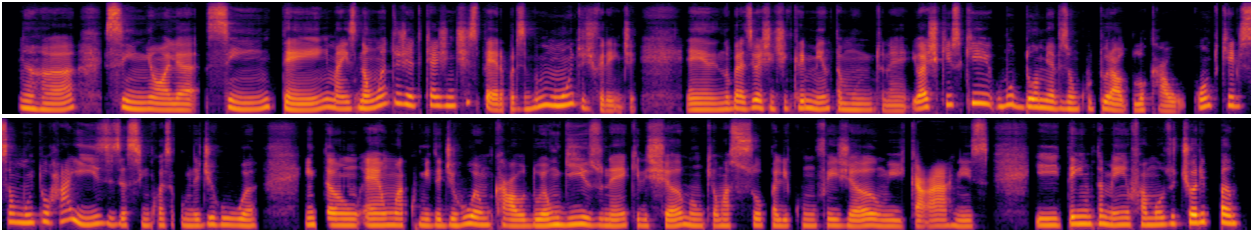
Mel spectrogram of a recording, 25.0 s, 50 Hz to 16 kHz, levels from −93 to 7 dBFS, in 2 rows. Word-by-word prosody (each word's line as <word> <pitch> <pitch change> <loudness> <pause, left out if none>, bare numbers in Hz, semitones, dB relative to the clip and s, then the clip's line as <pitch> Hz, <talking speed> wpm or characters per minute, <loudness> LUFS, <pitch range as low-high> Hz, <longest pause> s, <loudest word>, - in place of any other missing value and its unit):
Aham. 170 -1 -1 0.3
Sim, 175 -6 +3
olha, 155 -1 0
sim, 175 +1 0
tem, 160 +3 +2
mas 180 -1 0
não 200 +6 +2
é 290 - -2
do 330 -1 -3
jeito 270 -3 +1
que 275 0 -1
a - - +3
gente 255 +3 -1
espera, 245 - +1
por 170 +3 -6
exemplo, 175 +8 -2
é - - +2
muito 270 -2 +2
diferente. 150 -7 -5 0.5
Eh, 155 0 0
no 170 +1 -3
Brasil 185 +3 +2
a 205 - +4
gente 185 -1 -3
incrementa 190 -2 -2
muito, 155 -1 -6
né. 130 -1 -7
Eu 185 - +3
acho 210 +1 +5
que - - -6
isso 285 0 -1
que 325 -3 +2
mudou 235 -3 +2
a 220 - +3
minha 200 -3 +3
visão 175 -1 -2
cultural 175 -4 0
do 145 - -9
local, 135 -5 -4
o - - -14
quanto 235 +3 -1
que 265 - -4
eles 250 -1 -1
são 250 0 +1
muito 235 +2 0
raízes, 215 - -1
assim, 170 -1 0
com 170 - -7
essa 165 - -4
comida 160 -1 -5
de 185 +3 -1
rua. 170 -3 -2 0.5
Então, 170 -2 +1
eh, 165 -2 +4
uma 170 0 +1
comida 165 -1 -4
de 165 +2 -1
rua 190 +5 +3
é - - +3
uma 175 0 -2
caldo, 155 -1 0
é 160 - +5
um 180 +3 +4
guizo, 180 -2 +1
né, 160 +1 0
que 155 - -8
eles 155 - -4
chamam, 160 +1 +1
que - - -7
é - - -1
uma 160 +1 -2
sopa 160 0 -1
ali 155 - -2
com 155 0 -8
feijão 155 -1 0
e 145 -1 -4
carnes. 150 0 +1 0.5
E 170 0 +1
tem 200 +1 +4
também 185 -3 0
o - - -4
famoso 180 +2 -1
Choripan 230 0 +6
175 Hz, 200 wpm, -21 LUFS, 160-205 Hz, 0.5 s, Choripan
